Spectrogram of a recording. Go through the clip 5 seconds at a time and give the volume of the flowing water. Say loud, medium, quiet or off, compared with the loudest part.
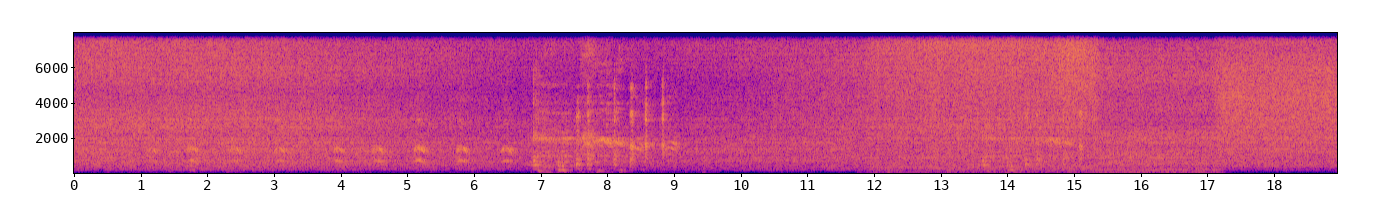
loud, medium, loud, loud.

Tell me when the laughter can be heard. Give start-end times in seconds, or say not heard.
1.2-2.4, 6.8-8.9, 13.6-15.3.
